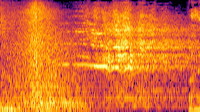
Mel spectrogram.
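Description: A horse whinnying: one wavering call lasting under a second, after a brief rushing noise at the start.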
